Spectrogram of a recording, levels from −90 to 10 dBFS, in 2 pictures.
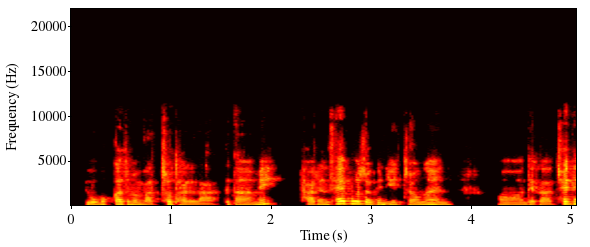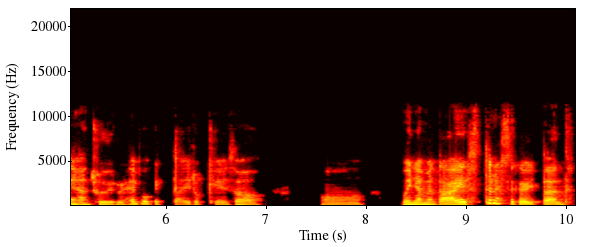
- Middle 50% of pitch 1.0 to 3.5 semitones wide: No, average, 5.2 semitones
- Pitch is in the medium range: Yes, medium, 150 Hz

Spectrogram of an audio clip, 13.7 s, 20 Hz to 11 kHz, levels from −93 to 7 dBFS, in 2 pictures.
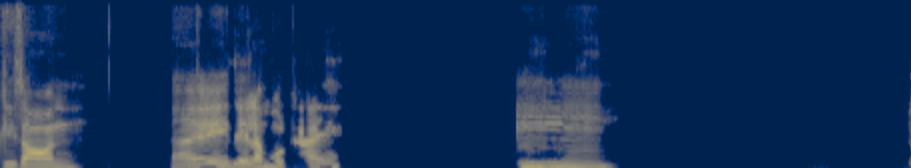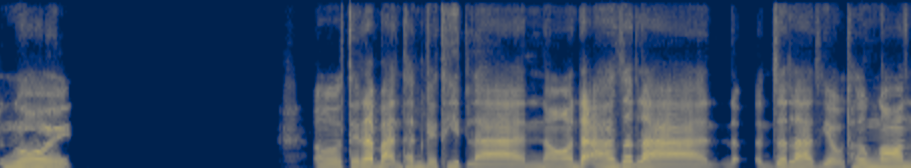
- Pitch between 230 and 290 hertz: No, high, 195 Hz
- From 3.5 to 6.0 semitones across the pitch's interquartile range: No, average, 3.0 semitones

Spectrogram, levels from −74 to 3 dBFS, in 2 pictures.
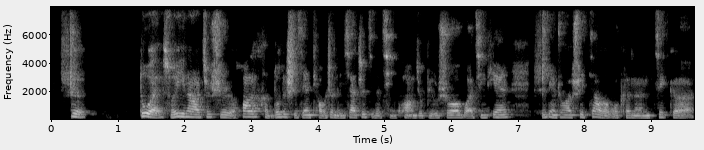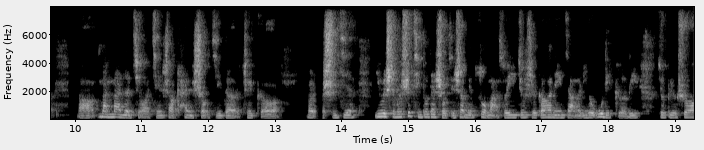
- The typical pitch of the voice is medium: Yes, medium, 160 Hz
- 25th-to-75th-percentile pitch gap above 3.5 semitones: No, average, 3.0 semitones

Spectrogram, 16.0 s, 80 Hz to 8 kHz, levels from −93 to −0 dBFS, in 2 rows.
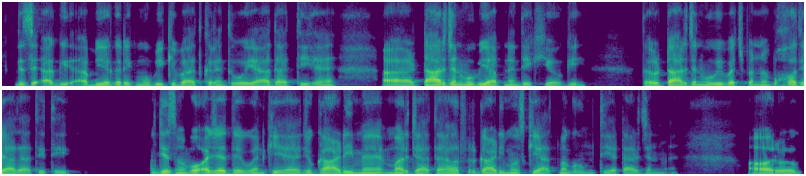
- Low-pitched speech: Yes, low, 105 Hz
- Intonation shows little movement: Yes, narrow, 1.9 semitones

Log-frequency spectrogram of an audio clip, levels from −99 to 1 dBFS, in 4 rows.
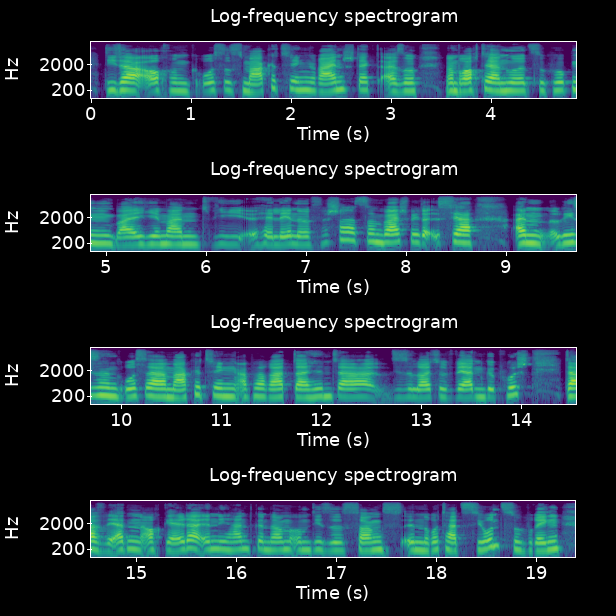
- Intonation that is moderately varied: No, narrow, 1.8 semitones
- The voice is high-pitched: Yes, high, 200 Hz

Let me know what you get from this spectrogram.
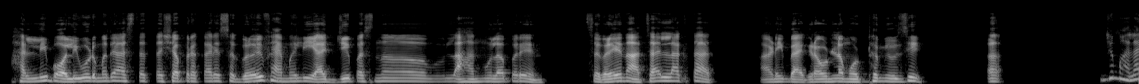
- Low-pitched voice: No, medium, 145 Hz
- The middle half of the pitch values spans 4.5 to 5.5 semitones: No, average, 2.7 semitones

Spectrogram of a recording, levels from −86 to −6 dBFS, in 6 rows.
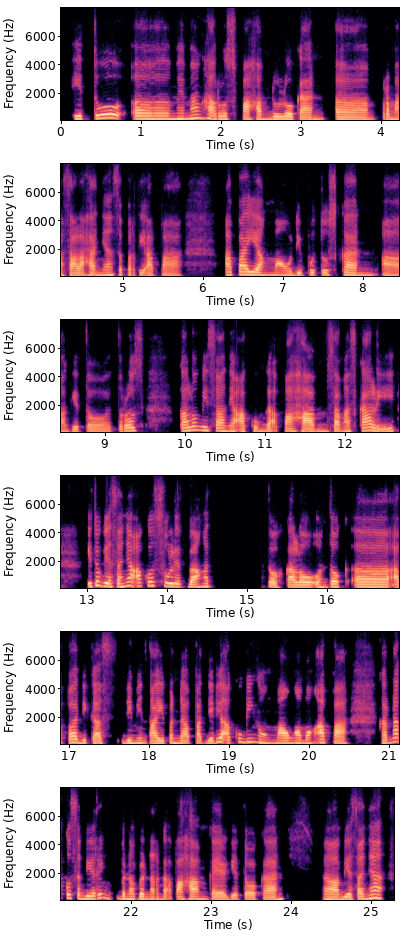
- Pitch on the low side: No, medium, 180 Hz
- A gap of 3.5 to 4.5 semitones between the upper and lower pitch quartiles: No, average, 2.9 semitones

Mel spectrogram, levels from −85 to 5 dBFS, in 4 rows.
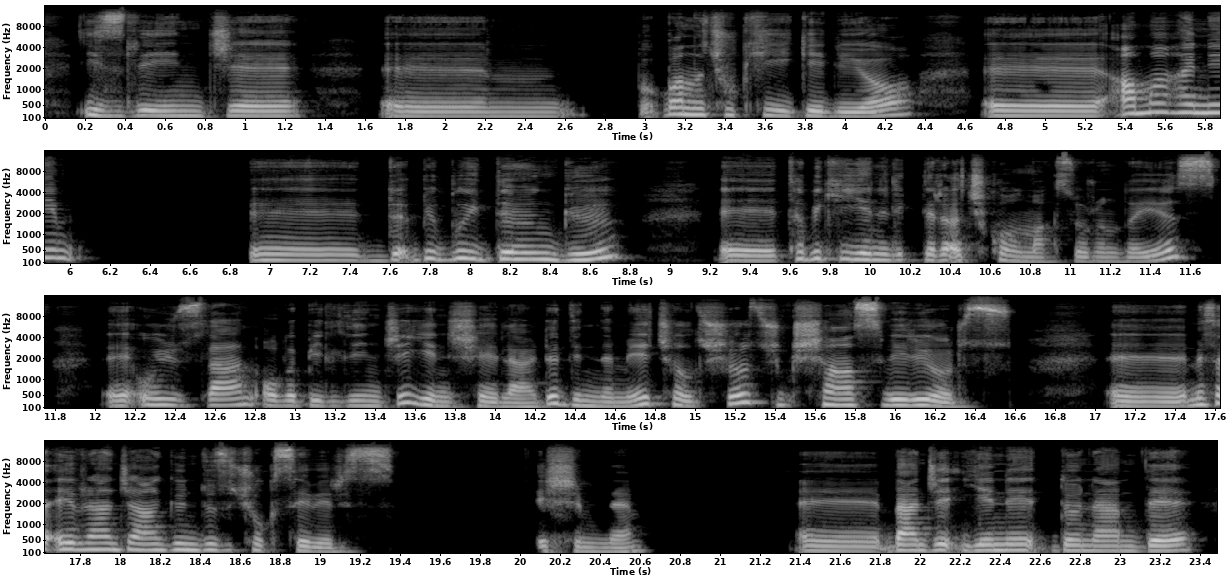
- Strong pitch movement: No, average, 4.2 semitones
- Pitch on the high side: No, medium, 170 Hz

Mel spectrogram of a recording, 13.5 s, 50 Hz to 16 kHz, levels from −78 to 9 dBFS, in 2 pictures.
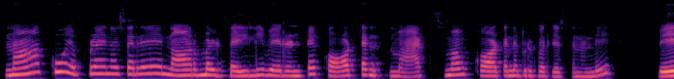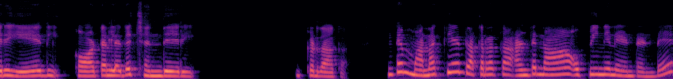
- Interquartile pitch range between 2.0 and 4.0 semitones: No, average, 4.4 semitones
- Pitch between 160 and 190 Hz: No, high, 230 Hz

